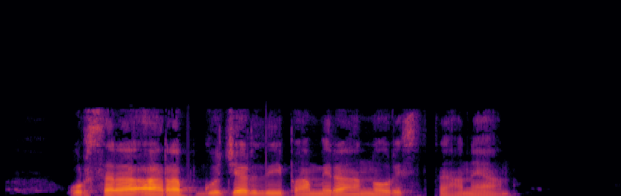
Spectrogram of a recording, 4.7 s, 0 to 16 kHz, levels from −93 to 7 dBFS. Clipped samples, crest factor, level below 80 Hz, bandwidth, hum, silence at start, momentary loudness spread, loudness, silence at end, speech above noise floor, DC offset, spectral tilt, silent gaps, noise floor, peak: under 0.1%; 24 dB; -60 dBFS; 7.4 kHz; none; 0.55 s; 17 LU; -28 LUFS; 0.85 s; over 63 dB; under 0.1%; -6 dB/octave; 3.20-3.26 s; under -90 dBFS; -6 dBFS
